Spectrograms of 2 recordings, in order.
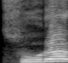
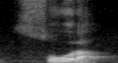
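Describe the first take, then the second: First: The first vowel is a long 'oo' sound. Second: The first vowel is an 'o' sound. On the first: The speaker calls it wrong. "सूरा नहीं" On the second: The speaker calls it right.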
